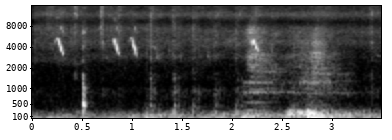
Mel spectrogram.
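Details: Backyard mother hen with four baby chicks outdoors at feeding time, staying alert after a dog startles the flock; thin, high, downward-slurred peeps in short pairs, a soft knock, steady low hum beneath.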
